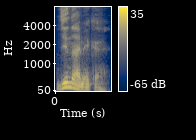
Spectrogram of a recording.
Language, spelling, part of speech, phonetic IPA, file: Russian, динамика, noun, [dʲɪˈnamʲɪkə], Ru-динамика.ogg
- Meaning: 1. dynamics 2. movement, action 3. genitive singular of дина́мик (dinámik)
